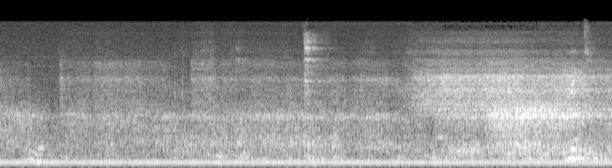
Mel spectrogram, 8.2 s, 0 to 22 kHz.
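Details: Lecture demonstration of instrumental music heard through a simulated 16-channel cochlear implant: hissy, buzzing, noise-like sound with a steady low hum and no clear melody.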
